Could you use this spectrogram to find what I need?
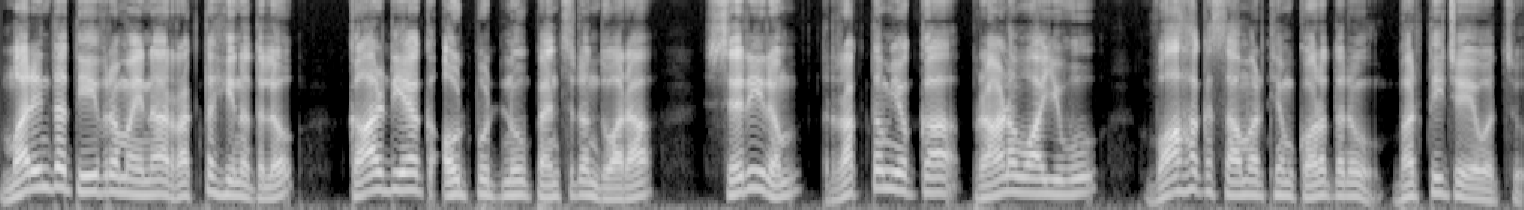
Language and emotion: Telugu, neutral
